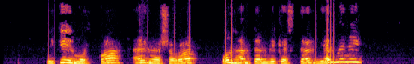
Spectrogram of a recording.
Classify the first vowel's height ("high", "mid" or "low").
high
